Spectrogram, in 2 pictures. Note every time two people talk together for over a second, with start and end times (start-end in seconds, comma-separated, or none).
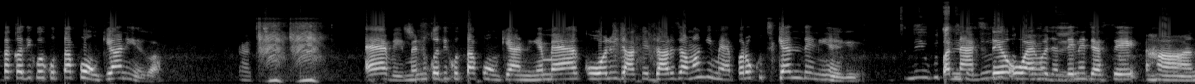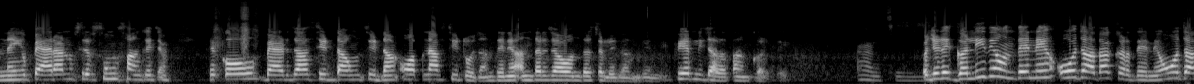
9.4-10.8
